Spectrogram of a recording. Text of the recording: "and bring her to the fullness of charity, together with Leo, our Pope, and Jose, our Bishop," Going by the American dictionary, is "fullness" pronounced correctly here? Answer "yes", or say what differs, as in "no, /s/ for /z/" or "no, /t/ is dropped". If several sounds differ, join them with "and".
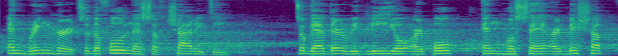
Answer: yes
